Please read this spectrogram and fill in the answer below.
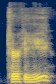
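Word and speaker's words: Türkiye: It's not Turkey. It's Turkey. It's got an e sound on the end. A ye.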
